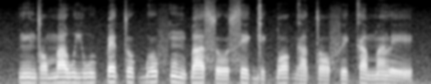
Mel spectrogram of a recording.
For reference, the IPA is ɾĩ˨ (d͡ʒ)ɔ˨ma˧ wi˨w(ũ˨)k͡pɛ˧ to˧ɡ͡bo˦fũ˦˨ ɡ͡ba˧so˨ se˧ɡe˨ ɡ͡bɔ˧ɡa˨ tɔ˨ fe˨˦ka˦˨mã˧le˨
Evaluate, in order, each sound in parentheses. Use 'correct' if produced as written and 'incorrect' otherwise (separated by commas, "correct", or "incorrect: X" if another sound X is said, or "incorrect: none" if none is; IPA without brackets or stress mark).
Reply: incorrect: d, incorrect: u˨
